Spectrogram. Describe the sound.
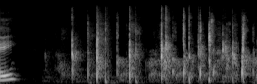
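Applause from a small group: a brief voice, then irregular, fairly close claps that keep going for a couple of seconds, scattered rather than a dense roar.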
